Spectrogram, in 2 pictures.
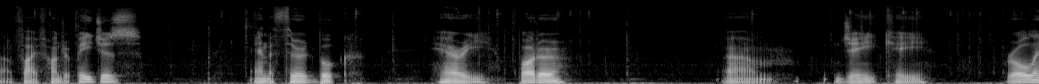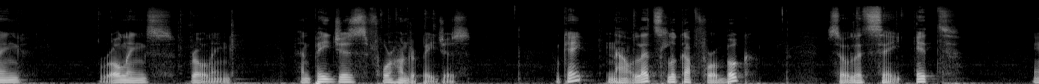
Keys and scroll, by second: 4.7 space, 8.4 space, 8.9 space.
